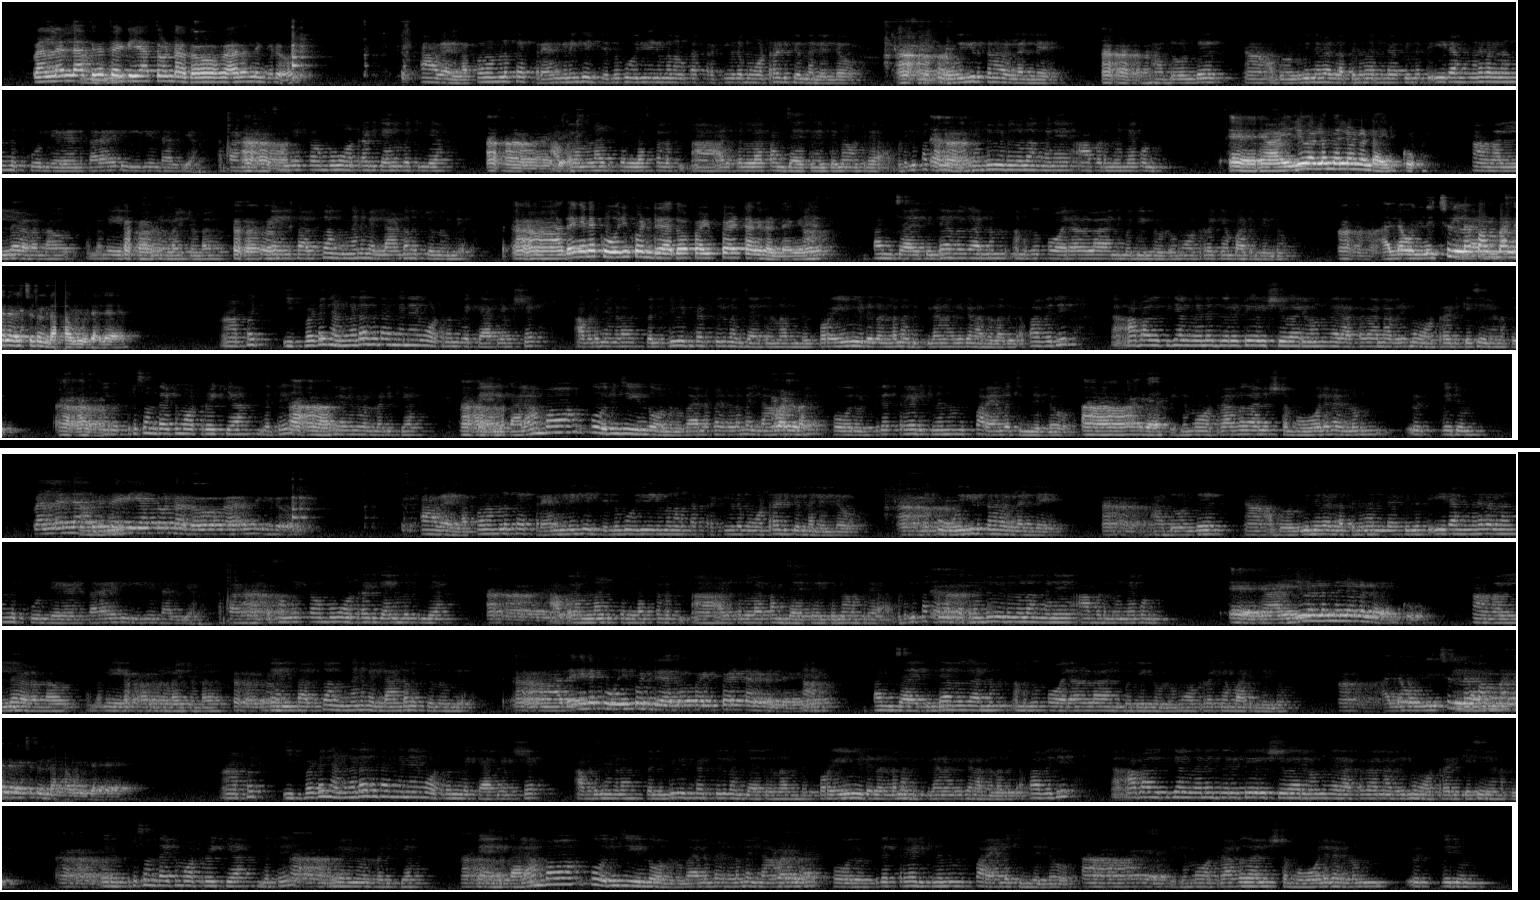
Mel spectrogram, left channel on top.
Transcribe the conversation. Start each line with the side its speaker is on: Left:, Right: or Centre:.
Left: വെള്ളല്ലാത്തിനും,
Centre: അങ്ങനെ
Left: തെകയാത്തോണ്ട, അതോ, വേറെ, എന്തെങ്കിലോ ടേക്
Centre: ആ, വെള്ളപ്പൊ, നമ്മള്പ്പൊ, എത്രായാ ണെങ്കിലും, കെണറ്റ്ന്ന്, കോരി വരു മ്പോ, നമ്മക്കത്രക്കിങ്ങട്ട്, മൊട്ടർ അടിക്കുക യൊന്നുല്ലലോ
Left: ആ
Centre: നമ്മള്,
Left: ആ
Centre: കോരി
Left: ആ
Centre: എടുക്കണ, വെള്ളല്ലേ,
Left: ആ ആ
Centre: അതോണ്ട് ആഹ്, അതോണ്ട് പിന്നെ, വെള്ളത്തിന്, നല്ല, പിന്നെ, തീരങ്ങനെ, വെള്ളം, നിക്കൂല്ലാ, വേനൽക്കാലായ തീരിംണ്ടാവില്ല, അപ്പൊ, അങ്ങനത്തെ,
Left: ആ ആ
Centre: സമയൊക്കാവുമ്പോ, മോട്ടർടിക്കാനും, പറ്റില്ല
Left: ആ ആ അതെ
Centre: അപ്പൊ, നമ്മളടുത്തുള്ള സ്ഥല, അടുത്തുള്ള, പഞ്ചായത്ത്, കെണറ്റ്ന്നാ, കൊണ്ടര, അവടെ, ഒരു, പത്ത്,
Left: ആ
Centre: മുപ്പത്ത്രണ്ട്,
Left: ആ
Centre: വീടുകളങ്ങനെ, അവിടന്നെന്നെ
Left: ഏ, അയില്, വെള്ളം നല്ലോണ്ണം, ഇണ്ടായിരിക്കും
Centre: ആഹ്, നല്ല വെള്ളംണ്ടാവും, നല്ല നീലക്കളർ,
Left: ആ
Centre: വെള്ളയിട്ടുണ്ടാവ,
Left: ആ ആ
Centre: വേനൽക്കാലത്തങ്ങനെ അങ്ങനെ, വല്ലാണ്ട, വറ്റൊന്നുല്ല
Left: ആ്, അ, ആ, അതെങ്ങനെ, കോരിക്കൊണ്ടര, അതോ, പയ്പ്പായിട്ട്, അങ്ങനെണ്ട, എങ്ങനെ
Centre: ആ പഞ്ചായത്തിന്റെ അത് കാരണം നമുക്ക്, കൊരാള്ള, അനുമതിയല്ലേ, ഉള്ളൂ, മോട്ടർ, വയ്ക്കാൻ, പാടില്ലല്ലോ
Left: ആഹ്, ആ, അല്ല, ഒന്നിച്ചുള്ള,
Centre: എല്ലാരും
Left: പമ്പങ്ങനെ,
Centre: കൂടിട്ട്
Left: വെച്ചിട്ടുണ്ടാവൂലല്ലെ
Centre: അപ്പൊ, ഇവ പക്ഷെ, ഞങ്ങടെ അവിടെ, അങ്ങനെ മോട്ടർ ഒന്നും വെക്കാറില്ല. പക്ഷെ അവിടെ ഞങ്ങടെ ഹസ്ബൻന്റിന്റെ, വീടിന്റടുത്തൊരു, പഞ്ചായത്ത് കിണറുണ്ട് കൊറയെ, വീടുകളുടെ, നടുക്കിലാണ്, ആ ഒരു കിണറുള്ളത് അപ്പൊ അപ്പ, അവര്, ആ, ഭാഗത്തേക്ക്, അങ്ങനെ, ഇതുവരെ ആയിട്ട് ഇഷ്യൂ, കാര്യങ്ങളൊന്നും, വരാറില്ല ത്തകാരണം, അവര്, മോട്ടറടിക്ക, ചെയ്യണത്,
Left: ആ ആ
Centre: ഓരോരുത്തർ, സ്വന്തായിട്ട്, മോട്ടർ ക്ക്യ, ന്നട്ട്,
Left: ആ ആ
Centre: അവരങ്ങനെ, വെള്ളടിക്ക,
Left: ആ
Centre: വേനൽക്കാലാവുമ്പോ,
Left: ആ
Centre: ക്കോരും, ചെയ്യും, തോന്നണു, കാരണം വെള്ളം, വല്ലാണ്ടെ,
Left: വെള്ളം
Centre: ഓരോരുത്തര്, എത്രെടിക്കണ എന്നും പറയാൻ പറ്റില്ലല്ലോ,
Left: ആ അതെ
Centre: പിന്നെ, മോട്രാവ്കാന നിഷ്ടം പോലെ, വെള്ളം ഇ, വരും,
